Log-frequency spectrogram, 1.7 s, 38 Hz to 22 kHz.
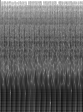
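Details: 2012 Polaris Sportsman 500 H.O. single-cylinder ATV, three days old, CVT: steady low knock about eight beats a second at idle; owner also reports harder deeper knock under load like piston or rod slap; cause suspected, not confirmed.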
